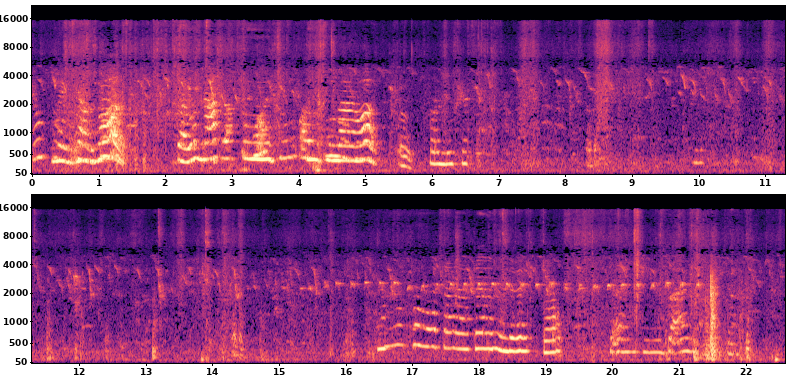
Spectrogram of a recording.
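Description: A young child talks in a high voice nearby.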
